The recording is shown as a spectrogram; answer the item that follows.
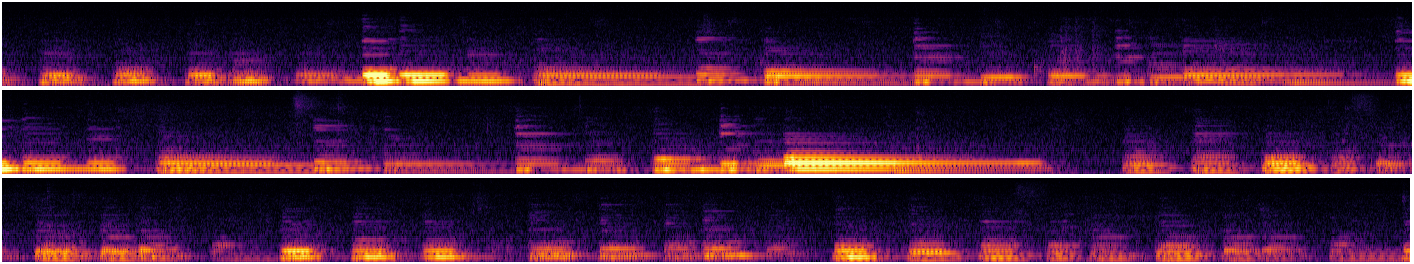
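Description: Solo acoustic guitar played fingerstyle: plucked notes and chords, with quick repeated figures at first, slower ringing notes in the middle, a brief pause about two-thirds of the way in, then the quick plucked pattern again.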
